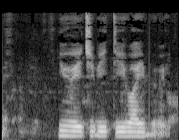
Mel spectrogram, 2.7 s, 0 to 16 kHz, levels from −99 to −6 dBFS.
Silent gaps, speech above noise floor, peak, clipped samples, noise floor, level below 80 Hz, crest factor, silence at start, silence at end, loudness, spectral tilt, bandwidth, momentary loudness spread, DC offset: none; 30 dB; -8 dBFS; under 0.1%; -53 dBFS; -60 dBFS; 16 dB; 0.05 s; 0 s; -24 LUFS; -5 dB/octave; 11.5 kHz; 9 LU; under 0.1%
